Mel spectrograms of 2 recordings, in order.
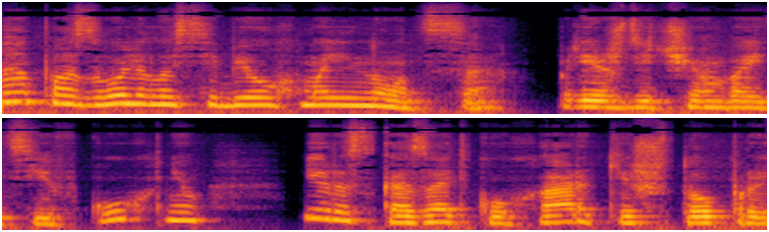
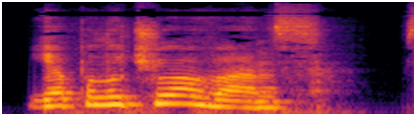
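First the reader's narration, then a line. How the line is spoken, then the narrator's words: With a slight laugh. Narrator (Russian): сказал он, слегка рассмеявшись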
